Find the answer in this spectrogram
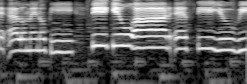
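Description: Children's song music with a synthesized-sounding singing voice holding short melodic notes, with a brief gap a little before the middle.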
